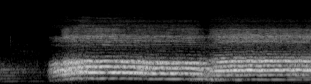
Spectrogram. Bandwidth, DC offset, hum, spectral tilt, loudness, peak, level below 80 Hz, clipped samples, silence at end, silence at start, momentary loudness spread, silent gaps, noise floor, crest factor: 11 kHz; under 0.1%; none; -3 dB/octave; -18 LUFS; -4 dBFS; -80 dBFS; under 0.1%; 0 s; 0.5 s; 4 LU; none; -49 dBFS; 14 dB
